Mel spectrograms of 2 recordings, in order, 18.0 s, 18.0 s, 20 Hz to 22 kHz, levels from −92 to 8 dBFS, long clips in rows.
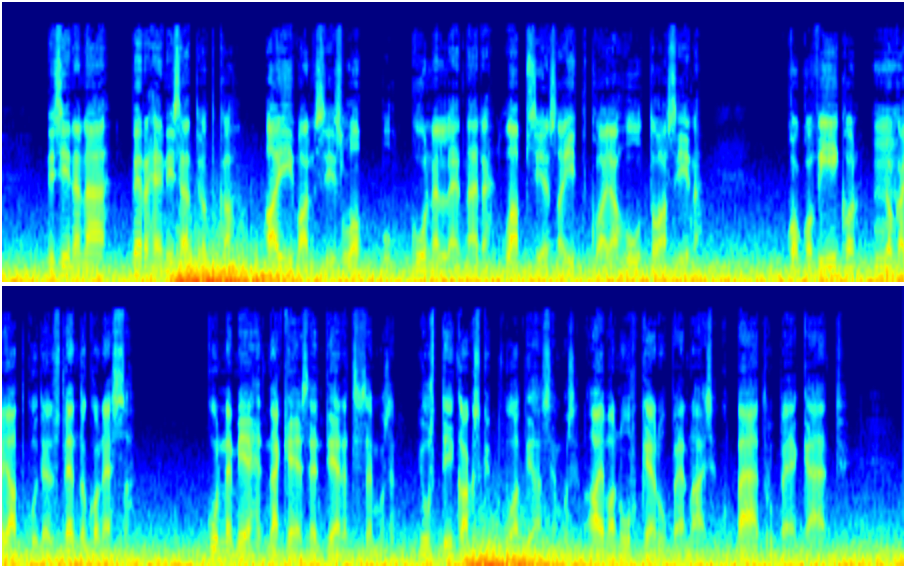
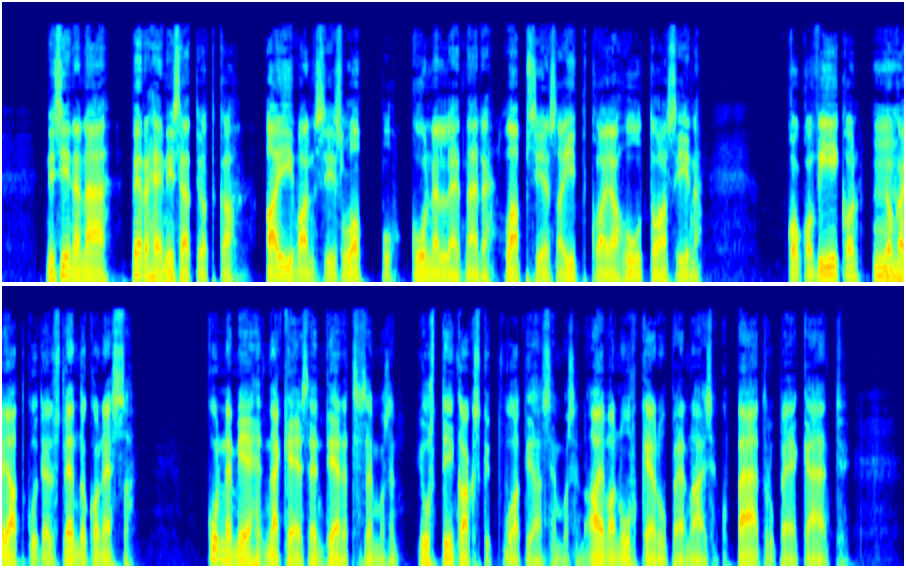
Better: second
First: wind noise on the microphone; heavy; 8 dB below the speech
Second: none

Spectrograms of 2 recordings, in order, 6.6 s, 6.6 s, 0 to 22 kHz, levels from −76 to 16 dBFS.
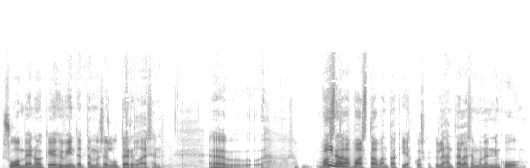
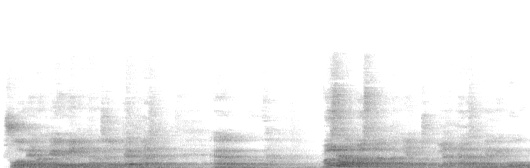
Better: first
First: none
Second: off-mic speech; far // room echo; strong; dies away in 1.8 s

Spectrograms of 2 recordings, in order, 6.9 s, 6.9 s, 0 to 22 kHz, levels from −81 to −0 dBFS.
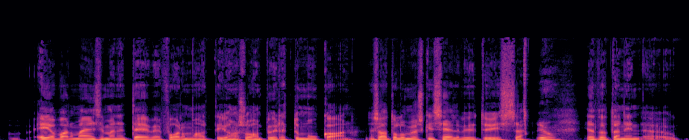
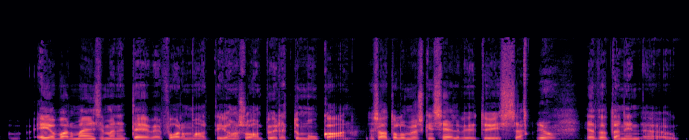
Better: first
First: none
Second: thin; very; fading below 300 Hz

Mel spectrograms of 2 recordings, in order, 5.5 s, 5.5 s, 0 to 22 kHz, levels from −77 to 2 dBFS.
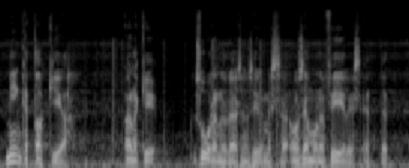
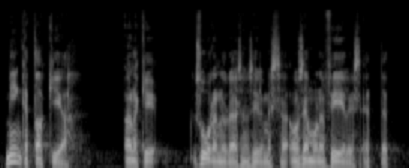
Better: second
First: hiss; noticeable; throughout; 15 dB below the speech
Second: none

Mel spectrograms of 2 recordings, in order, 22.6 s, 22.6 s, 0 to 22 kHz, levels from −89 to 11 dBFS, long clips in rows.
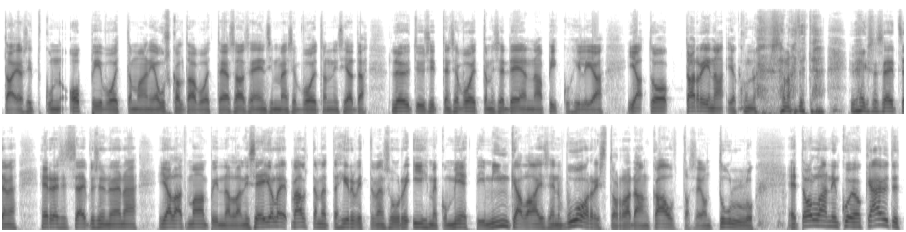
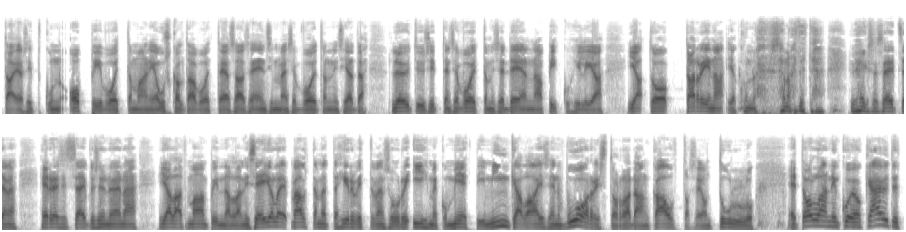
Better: first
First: none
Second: garbled, watery; slightly; nothing above 10.5 kHz

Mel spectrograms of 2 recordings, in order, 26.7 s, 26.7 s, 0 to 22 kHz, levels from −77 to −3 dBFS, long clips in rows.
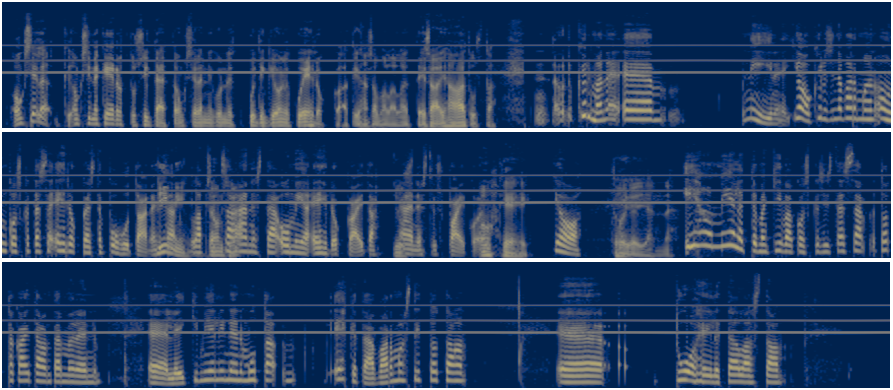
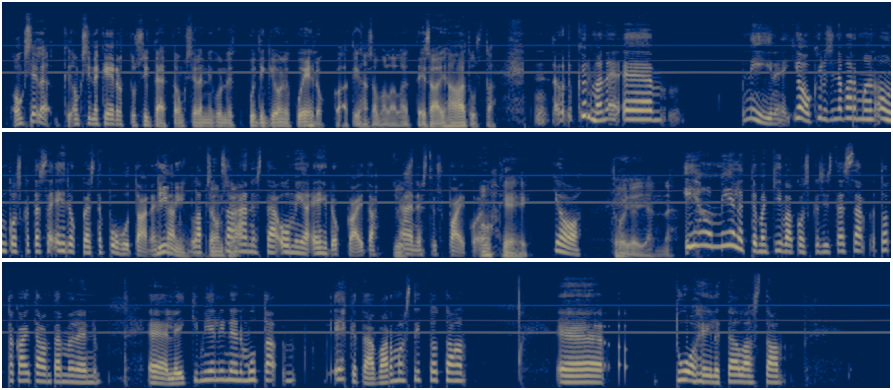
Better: second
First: high-pitched whine; loud; throughout; 2 kHz, 9 dB below the speech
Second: high-pitched whine; faint; throughout; 2 kHz, 20 dB below the speech

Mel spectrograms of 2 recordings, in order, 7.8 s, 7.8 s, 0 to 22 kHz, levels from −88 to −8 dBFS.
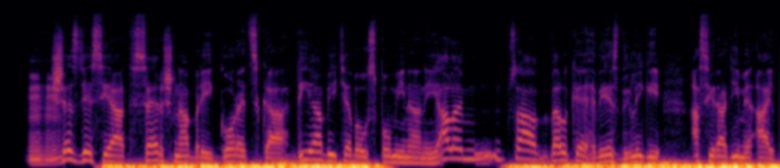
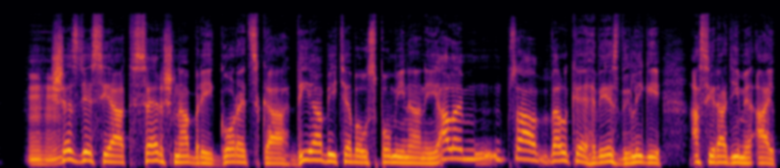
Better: second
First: low rumble; loud; from 1 to 4 s and from 5 s on; 10 dB below the speech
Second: none

